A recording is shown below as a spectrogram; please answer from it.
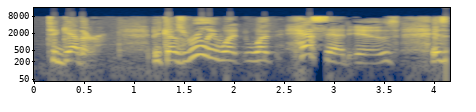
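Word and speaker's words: חסד: It's the Hebrew word hesed. You can all say it with me. It sounds like you're choking, because that's the way they pronounced Hebrew.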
